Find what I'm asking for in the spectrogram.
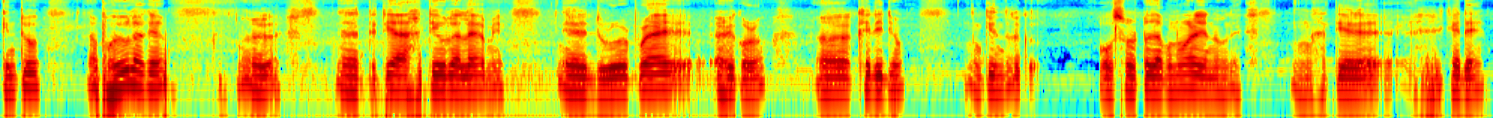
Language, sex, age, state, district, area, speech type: Assamese, male, 30-45, Assam, Udalguri, rural, spontaneous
